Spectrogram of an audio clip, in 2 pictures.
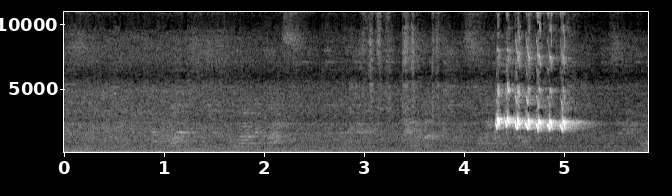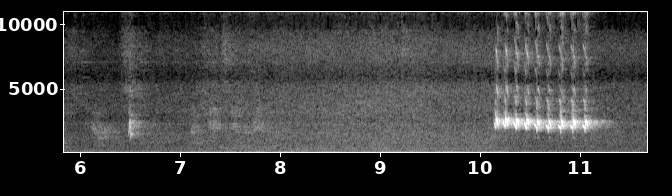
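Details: Terucukan kebo bulbul repeating a brief rapid phrase of clipped, bubbling notes twice, about six seconds apart, with a low background rumble and a few faint chirps between.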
